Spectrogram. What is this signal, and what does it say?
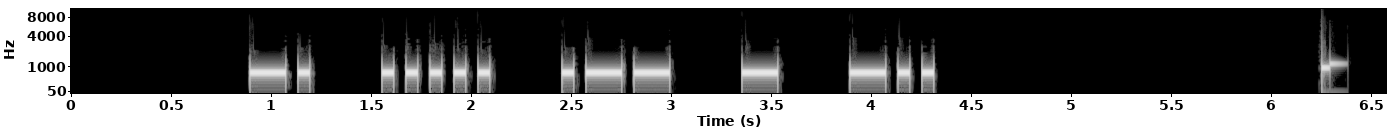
Morse code, heard as a keyed tone, about 20 wpm, spaced as for 14 wpm, 700 Hz. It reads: N5WTD
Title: 154 Lesson 25g - Letter p - Call Signs 20wpm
